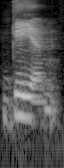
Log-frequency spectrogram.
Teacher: if you have a really strong American accent, you're gonna say gehen, and that y is gonna really come through.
